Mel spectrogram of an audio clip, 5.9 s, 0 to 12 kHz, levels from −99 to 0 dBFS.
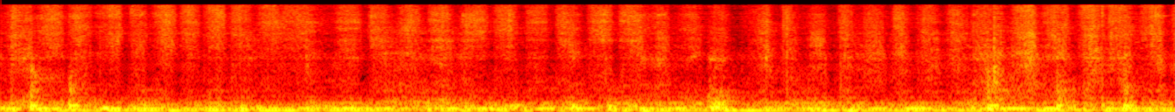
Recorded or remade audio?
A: remade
